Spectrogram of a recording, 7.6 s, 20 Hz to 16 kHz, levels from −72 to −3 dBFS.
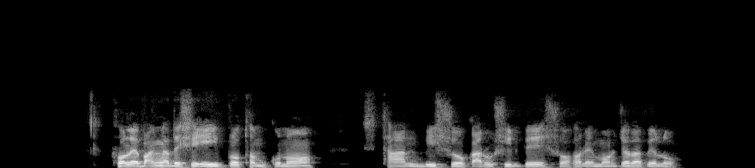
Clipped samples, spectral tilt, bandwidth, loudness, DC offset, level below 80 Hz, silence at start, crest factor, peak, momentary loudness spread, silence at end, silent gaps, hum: under 0.1%; -5.5 dB/octave; 7.6 kHz; -17 LUFS; under 0.1%; -62 dBFS; 0.95 s; 18 dB; 0 dBFS; 11 LU; 0.8 s; 1.05-1.10 s, 3.51-3.62 s; none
